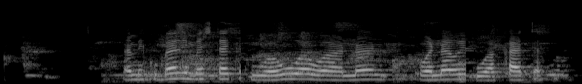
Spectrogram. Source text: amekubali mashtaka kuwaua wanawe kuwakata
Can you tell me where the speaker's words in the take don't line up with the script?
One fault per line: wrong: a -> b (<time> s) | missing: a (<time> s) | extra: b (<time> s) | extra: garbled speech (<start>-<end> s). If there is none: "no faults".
no faults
